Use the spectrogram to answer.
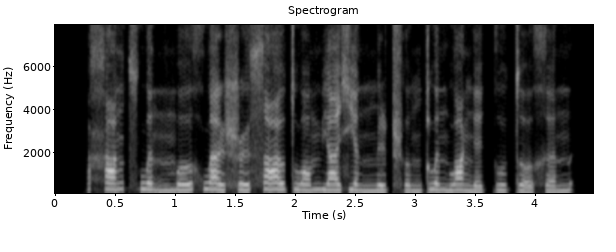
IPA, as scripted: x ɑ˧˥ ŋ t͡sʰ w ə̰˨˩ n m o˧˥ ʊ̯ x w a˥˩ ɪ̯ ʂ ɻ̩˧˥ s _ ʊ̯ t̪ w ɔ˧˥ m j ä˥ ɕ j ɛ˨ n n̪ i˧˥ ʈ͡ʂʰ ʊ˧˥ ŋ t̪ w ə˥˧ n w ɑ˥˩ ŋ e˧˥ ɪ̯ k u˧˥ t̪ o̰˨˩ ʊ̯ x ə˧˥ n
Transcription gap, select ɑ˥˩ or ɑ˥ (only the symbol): ɑ˥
